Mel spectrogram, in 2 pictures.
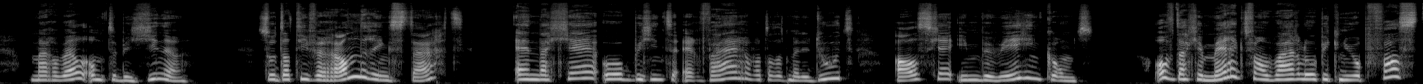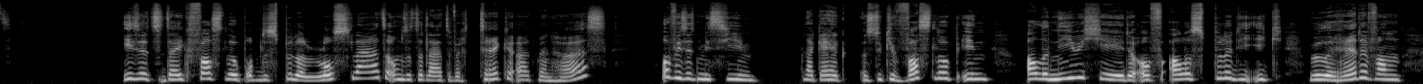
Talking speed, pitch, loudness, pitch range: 160 wpm, 230 Hz, -22 LUFS, 205-260 Hz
